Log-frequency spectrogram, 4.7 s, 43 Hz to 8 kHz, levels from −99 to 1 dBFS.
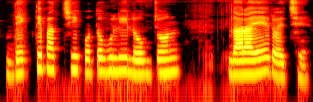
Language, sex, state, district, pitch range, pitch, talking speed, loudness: Bengali, female, West Bengal, Alipurduar, 180-210 Hz, 190 Hz, 75 wpm, -20 LUFS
